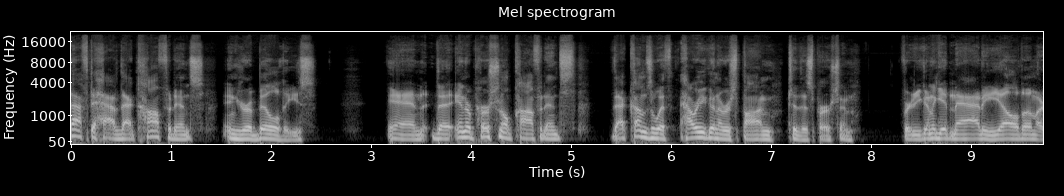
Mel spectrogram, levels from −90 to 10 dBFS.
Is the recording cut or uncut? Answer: uncut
